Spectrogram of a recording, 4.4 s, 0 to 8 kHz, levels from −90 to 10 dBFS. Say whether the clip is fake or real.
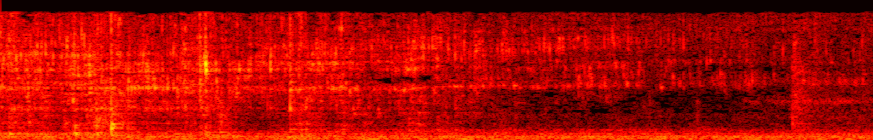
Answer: real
